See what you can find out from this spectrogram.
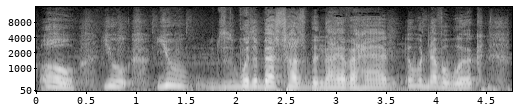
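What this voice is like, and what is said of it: Badly done put-on accent. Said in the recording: “That's my only accent that I got. ... that's terrible. That's quite terrible. That's terrible.”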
